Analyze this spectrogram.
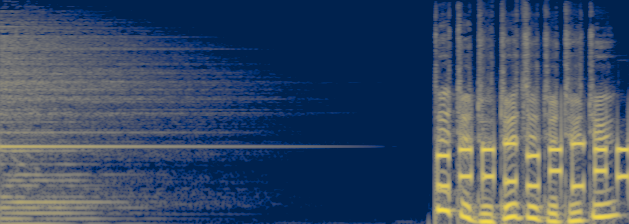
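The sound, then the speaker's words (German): A quick run of about nine short, evenly spaced beeps, like a telephone number being dialed on a keypad, following a fading tone and a moment of silence. “Ich hoffe, er geht ans Telefon.”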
